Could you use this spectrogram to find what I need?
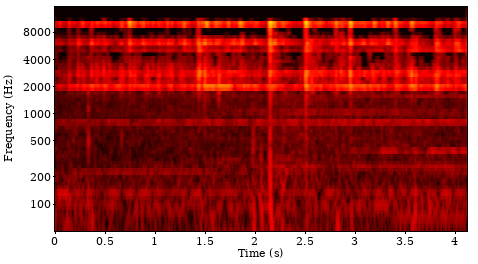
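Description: A hand bell is shaken in a quick, irregular run of many small metallic strikes over sustained ringing tones, fairly faint throughout.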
